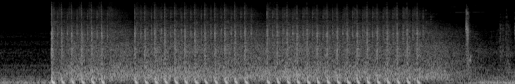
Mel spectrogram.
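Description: Sustained automatic weapon fire in the Star Citizen first-person shooter, a steady rapid burst of evenly spaced loud shots running several seconds with a brief pause midway, nothing else heard.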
